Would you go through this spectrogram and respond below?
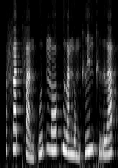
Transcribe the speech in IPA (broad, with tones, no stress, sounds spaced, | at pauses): f a˦˥ t̚ f a˨˩ n p u˦˥ ʔ m ɔː˦˥ k̚ l u˧ a̯ ŋ o˨˩ m kʰ l i˥˩ n kʰ r ɯ˦˥ a̯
